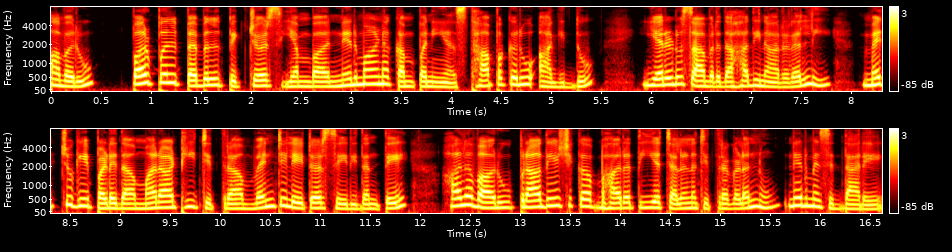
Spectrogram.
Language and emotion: Kannada, neutral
